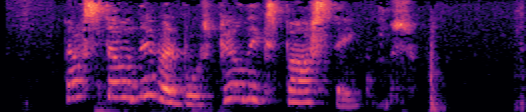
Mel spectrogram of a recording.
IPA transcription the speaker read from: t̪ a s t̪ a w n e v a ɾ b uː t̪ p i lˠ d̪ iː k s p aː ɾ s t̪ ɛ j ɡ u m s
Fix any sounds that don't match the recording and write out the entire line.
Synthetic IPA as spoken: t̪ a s t̪ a w n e v a ɾ b uː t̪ p i lˠ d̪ iː k s p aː ɾ s t̪ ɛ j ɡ u m s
